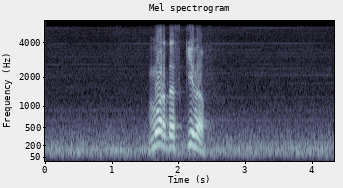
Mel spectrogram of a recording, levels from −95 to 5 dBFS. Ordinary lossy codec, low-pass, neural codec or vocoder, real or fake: none; 5.4 kHz; none; real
